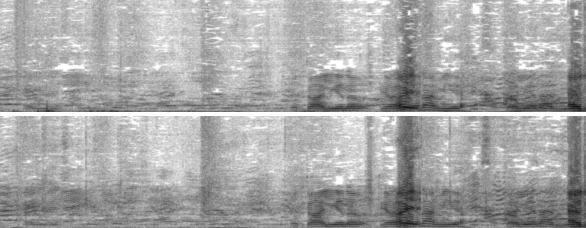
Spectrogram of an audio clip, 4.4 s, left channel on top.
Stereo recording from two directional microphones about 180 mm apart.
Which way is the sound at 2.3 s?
75° left (ahead or behind).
